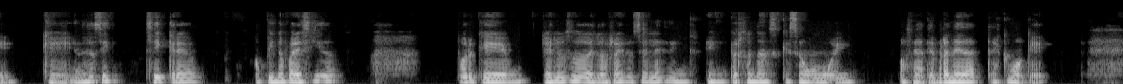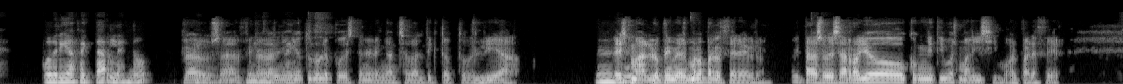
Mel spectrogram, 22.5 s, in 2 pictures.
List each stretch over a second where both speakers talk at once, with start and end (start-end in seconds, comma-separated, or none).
13.2-14.6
